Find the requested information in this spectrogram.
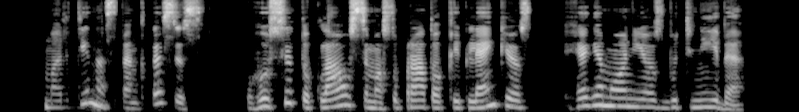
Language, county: Lithuanian, Panevėžys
